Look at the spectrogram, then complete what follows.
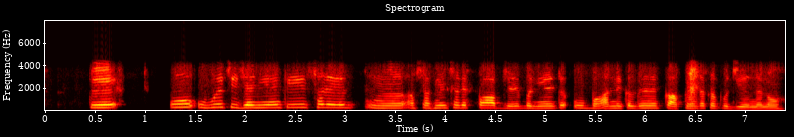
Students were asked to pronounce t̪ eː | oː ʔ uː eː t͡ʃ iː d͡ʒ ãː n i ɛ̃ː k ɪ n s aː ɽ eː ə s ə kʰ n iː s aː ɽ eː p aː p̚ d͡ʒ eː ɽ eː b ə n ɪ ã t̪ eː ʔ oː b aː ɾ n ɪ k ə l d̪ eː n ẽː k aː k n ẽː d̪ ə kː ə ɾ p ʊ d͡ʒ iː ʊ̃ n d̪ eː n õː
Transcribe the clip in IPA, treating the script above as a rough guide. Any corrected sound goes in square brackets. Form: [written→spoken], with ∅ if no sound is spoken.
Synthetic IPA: t̪ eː | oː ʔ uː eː t͡ʃ iː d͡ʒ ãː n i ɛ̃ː k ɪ [n→∅] s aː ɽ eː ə s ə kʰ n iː s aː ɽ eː p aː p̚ d͡ʒ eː ɽ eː b ə n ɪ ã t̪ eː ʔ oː b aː ɾ n ɪ k ə l d̪ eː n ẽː k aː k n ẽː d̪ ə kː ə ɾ p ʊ d͡ʒ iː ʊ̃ n d̪ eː n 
